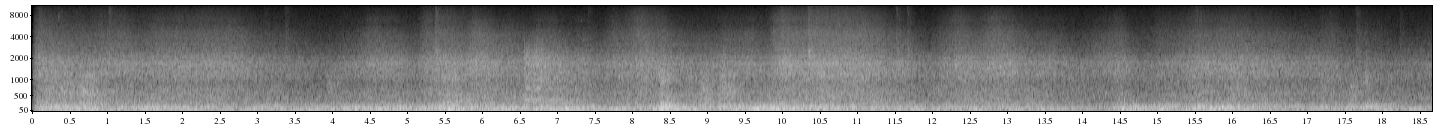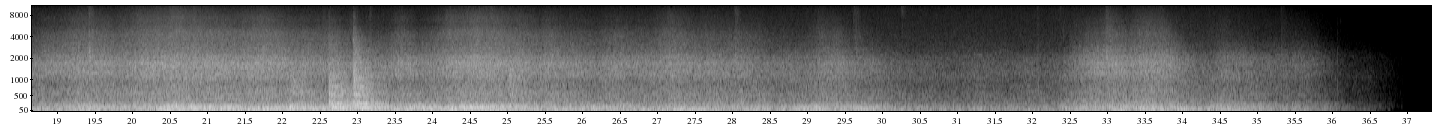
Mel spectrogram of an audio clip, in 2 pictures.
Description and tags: Strong Winds inside house 02
Another clip of strong winds outside while staying indoors. Recorded with my iPhone 11.
desert, interior, blow, sound, gusts, outdoor, cold, wind, house, storm, chilly, blowing, inside, winter, weather, windy, blizzard, strong, whistle, howling, rattle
